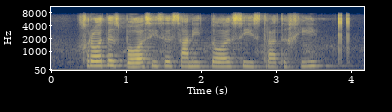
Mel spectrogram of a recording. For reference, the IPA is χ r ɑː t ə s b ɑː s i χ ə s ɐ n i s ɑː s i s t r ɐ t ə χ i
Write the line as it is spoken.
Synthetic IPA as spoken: χ r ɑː t ə s b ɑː s i s ə s ɐ n i t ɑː s i s t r ɐ t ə χ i

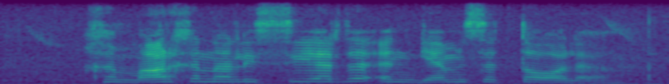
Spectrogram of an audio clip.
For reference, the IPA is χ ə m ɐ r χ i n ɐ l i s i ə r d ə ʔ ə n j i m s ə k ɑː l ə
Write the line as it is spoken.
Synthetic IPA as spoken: χ ə m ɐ r χ i n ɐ l i s i ə r d ə ʔ ə n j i m s ə t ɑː l ə

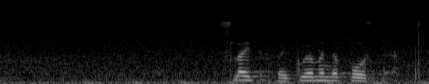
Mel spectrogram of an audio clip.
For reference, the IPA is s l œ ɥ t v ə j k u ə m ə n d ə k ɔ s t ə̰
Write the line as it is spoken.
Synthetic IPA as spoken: s l œ ɥ t b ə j k u ə m ə n d ə p ɔ s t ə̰

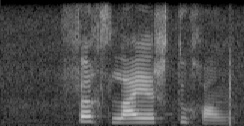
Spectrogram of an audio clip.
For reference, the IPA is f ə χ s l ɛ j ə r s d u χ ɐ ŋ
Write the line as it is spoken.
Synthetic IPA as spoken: f ə χ s l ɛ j ə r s t u χ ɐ ŋ

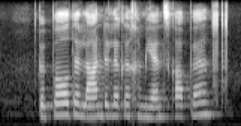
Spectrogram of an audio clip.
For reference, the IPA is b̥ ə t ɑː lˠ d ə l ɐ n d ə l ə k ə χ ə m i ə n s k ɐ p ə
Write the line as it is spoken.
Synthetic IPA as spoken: b̥ ə p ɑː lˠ d ə l ɐ n d ə l ə k ə χ ə m i ə n s k ɐ p ə

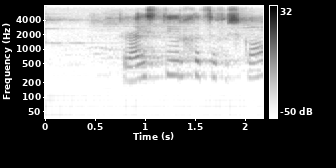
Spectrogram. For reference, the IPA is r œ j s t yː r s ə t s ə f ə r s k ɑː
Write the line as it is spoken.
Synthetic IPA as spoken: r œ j s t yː r χ ə t s ə f ə r s k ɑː

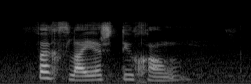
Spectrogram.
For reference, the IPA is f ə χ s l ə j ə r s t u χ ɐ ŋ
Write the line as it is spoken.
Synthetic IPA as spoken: f ə χ s l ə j ə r s t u χ ɐ ŋ

